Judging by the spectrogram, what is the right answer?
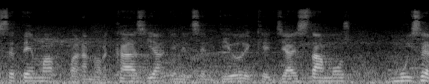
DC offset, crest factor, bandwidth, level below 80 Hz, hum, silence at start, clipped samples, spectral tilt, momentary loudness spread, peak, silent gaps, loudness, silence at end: under 0.1%; 18 dB; 15 kHz; -34 dBFS; none; 0 s; under 0.1%; -6 dB/octave; 6 LU; -6 dBFS; none; -24 LUFS; 0 s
